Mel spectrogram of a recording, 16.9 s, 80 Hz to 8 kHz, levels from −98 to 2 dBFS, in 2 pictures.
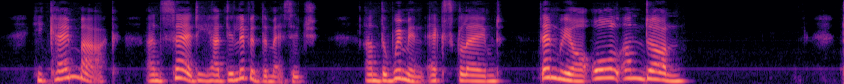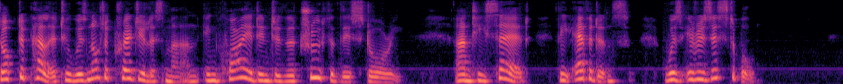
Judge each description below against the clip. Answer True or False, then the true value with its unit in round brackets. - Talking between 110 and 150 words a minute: True (145 wpm)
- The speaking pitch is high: True (215 Hz)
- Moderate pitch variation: False (5.9 semitones)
